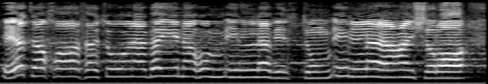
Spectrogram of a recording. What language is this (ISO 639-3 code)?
ara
